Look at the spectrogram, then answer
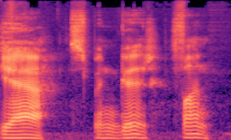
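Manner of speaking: dry, ironic, sarcastic tone. Guest answering the podcast host's introduction, sarcastic. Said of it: "sense a little bit of sarcasm there".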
